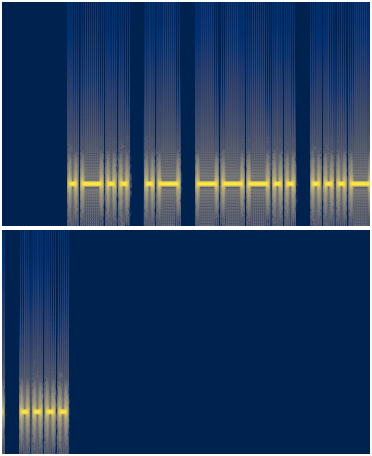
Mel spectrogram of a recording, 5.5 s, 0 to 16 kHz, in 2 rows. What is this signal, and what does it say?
Morse code, heard as a keyed tone, about 25 wpm, 700 Hz. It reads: LA8VH
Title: DXCC-100 Call Signs - 5 Characters - Repeated 2x - 25wpm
